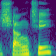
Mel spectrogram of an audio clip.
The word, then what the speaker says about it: Shang-Chi: Shang-Chi? – Yeah, yeah.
